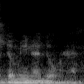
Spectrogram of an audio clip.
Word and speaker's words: Dominador: his full name and it's spelled Dominator I used to get a kick out of that Dominator but it's dominador like a it was kind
